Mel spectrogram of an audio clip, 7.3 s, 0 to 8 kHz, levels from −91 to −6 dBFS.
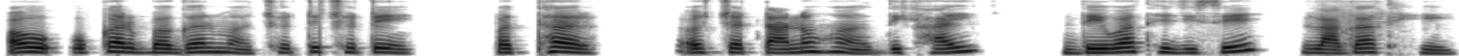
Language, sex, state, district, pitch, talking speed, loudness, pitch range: Chhattisgarhi, female, Chhattisgarh, Jashpur, 215 Hz, 125 wpm, -18 LUFS, 200-235 Hz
